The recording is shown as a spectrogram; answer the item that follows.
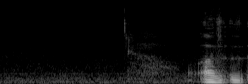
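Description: Quiet studio room tone; about a second in, a faint click of the lips followed by a short, soft intake of breath before speech resumes.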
